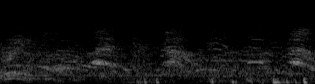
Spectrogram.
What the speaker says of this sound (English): this crowd's excited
